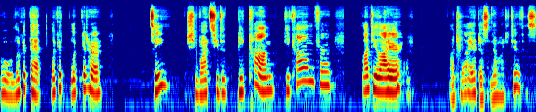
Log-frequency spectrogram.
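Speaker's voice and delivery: soothing, calming, gentle hushing. Playing a character who rocks a screaming child: soothing a crying child. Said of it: "Just kinda, like, rocking him".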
